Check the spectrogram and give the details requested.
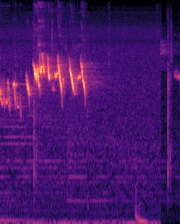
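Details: In a UK garden, a European robin sings a thin, high, tinkling warble of quick varied notes lasting about a second, followed by a soft low thud and one brief high note.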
